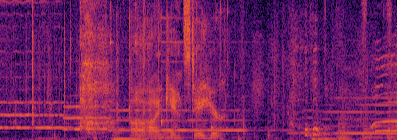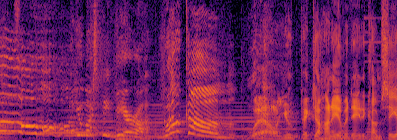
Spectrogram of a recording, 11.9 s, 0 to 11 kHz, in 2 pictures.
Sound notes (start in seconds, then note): 0.0 scoffs; 4.4 giggles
